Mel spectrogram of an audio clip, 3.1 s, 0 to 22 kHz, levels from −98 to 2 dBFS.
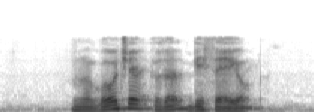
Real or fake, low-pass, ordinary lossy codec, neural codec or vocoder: fake; 5.4 kHz; none; codec, 16 kHz, 2 kbps, FreqCodec, larger model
